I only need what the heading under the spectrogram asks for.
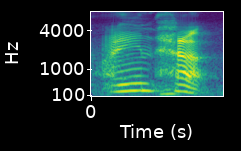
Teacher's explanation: কণ্ঠনালীর মধ্য ভাগ হতে আইন হা উচ্চারিত হয়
